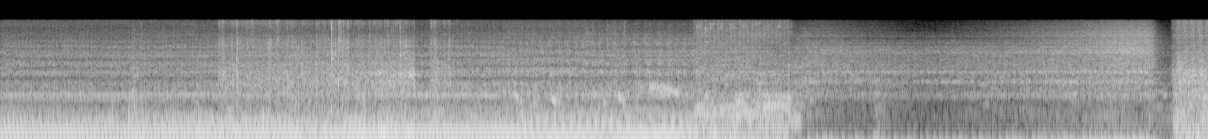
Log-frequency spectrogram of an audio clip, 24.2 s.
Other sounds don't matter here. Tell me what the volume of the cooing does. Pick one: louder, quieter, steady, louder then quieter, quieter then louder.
louder.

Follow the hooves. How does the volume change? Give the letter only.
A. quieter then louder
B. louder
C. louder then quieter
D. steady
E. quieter
B.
